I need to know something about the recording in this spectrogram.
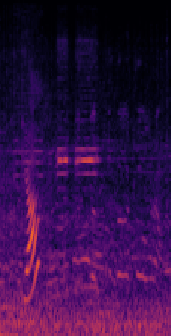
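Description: Busy street-market background noise with a single short spoken question, and a brief high vehicle-horn toot about a second in.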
